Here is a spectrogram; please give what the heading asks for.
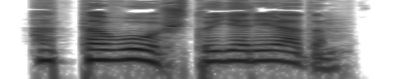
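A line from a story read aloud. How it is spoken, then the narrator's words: Goddess answering softly. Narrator (Russian): мягко ответила богиня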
